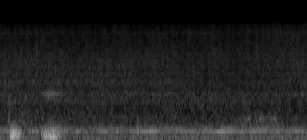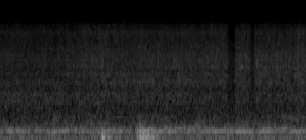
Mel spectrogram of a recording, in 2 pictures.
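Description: Faint steady low hum with a few soft, low thumps, two near the start and two about four seconds in.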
